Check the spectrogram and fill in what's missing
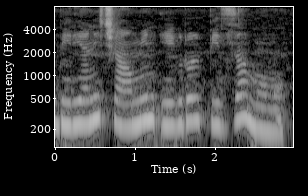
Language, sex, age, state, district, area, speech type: Bengali, female, 30-45, West Bengal, North 24 Parganas, urban, spontaneous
